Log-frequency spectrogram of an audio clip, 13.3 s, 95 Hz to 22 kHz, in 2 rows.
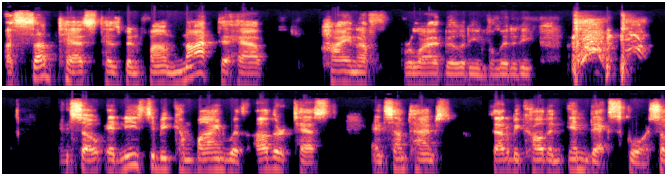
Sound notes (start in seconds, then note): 5.6 coughs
